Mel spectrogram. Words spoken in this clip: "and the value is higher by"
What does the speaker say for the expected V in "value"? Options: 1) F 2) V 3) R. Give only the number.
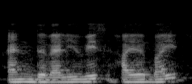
2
